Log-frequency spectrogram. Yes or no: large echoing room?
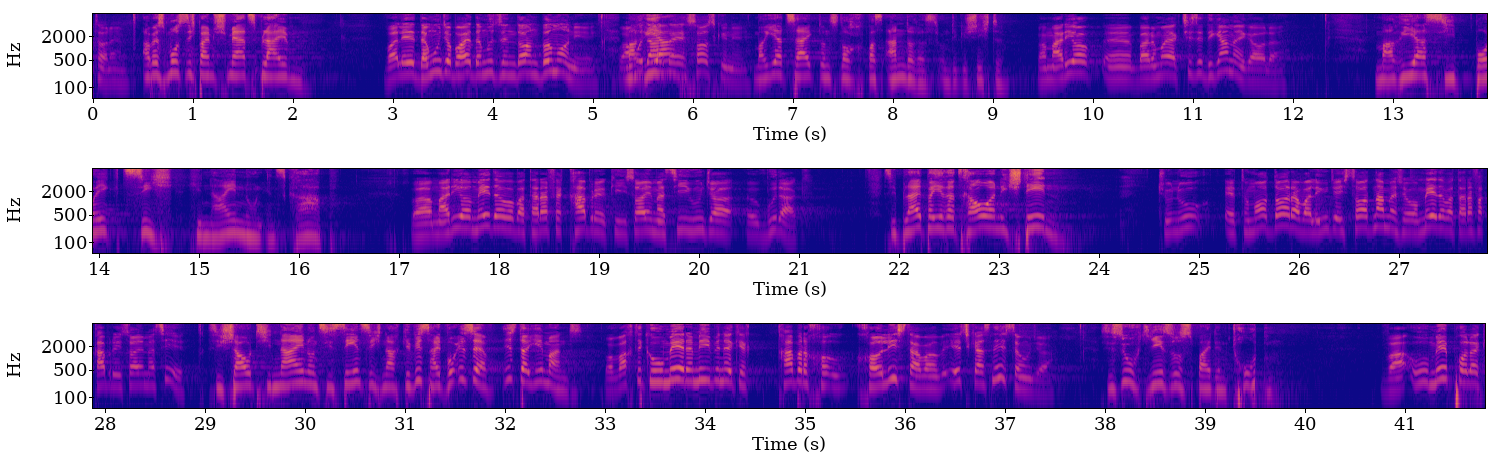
yes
